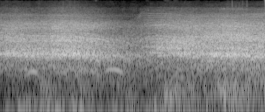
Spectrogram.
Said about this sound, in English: And there was the Illini cheering.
